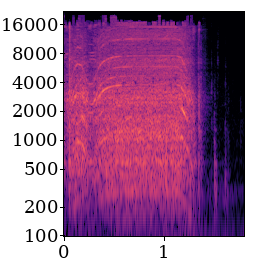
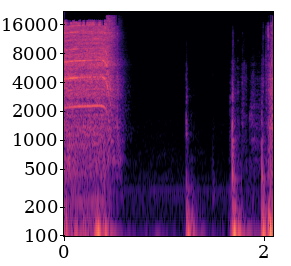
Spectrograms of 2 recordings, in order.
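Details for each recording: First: Milwaukee M18 ONEFHIWF12 1/2-inch impact wrench, after fitting a new rear bearing plate to cure its rattle and growl: high, even whir for about a second and a quarter, then a clean spin-down with no grinding or rattle; sounds healthy. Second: Two short bursts of high, steady whine with no run-up from a Milwaukee M18 impact wrench (ONEFHIWF12 / 2863) whose motor is seized; hoped to be a failed rear bearing; fix is replacing the rear bearing cover.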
